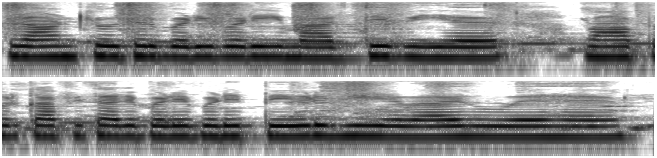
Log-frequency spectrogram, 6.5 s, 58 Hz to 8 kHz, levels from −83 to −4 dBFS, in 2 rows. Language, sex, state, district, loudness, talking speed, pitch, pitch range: Hindi, female, Jharkhand, Deoghar, -14 LUFS, 175 wpm, 215 Hz, 210-220 Hz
